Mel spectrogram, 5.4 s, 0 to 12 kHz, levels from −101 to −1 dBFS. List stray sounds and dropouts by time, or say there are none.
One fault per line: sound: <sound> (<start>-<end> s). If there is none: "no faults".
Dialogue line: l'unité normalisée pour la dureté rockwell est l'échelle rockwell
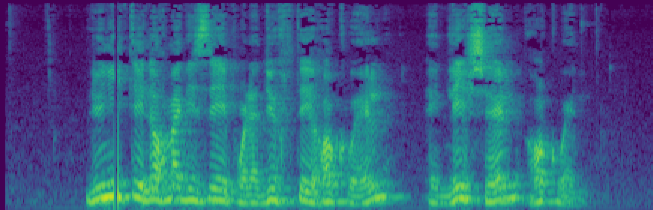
sound: dropout (0.9-1.0 s)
